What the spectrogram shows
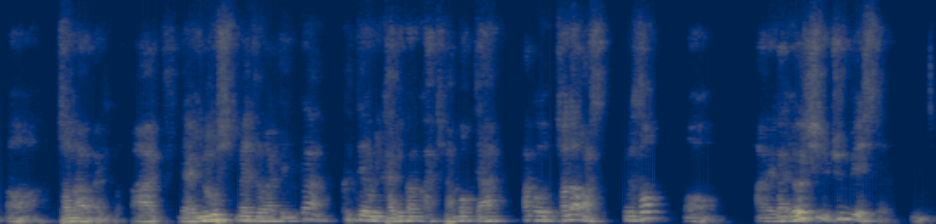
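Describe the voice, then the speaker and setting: A man giving a lecture on parenting, lively and animated, acting out the parents' and children's lines as he explains. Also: medium pitch. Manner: lively, acts out parents' and kids' quoted lines. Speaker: lecturer on adolescent counseling. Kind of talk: recorded lecture. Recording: distant, echoey, muffled room recording.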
